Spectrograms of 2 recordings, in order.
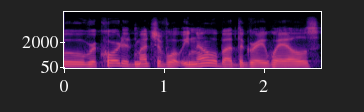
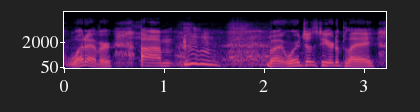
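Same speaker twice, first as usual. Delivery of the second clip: casual whale voice; 5 semitones higher than usual. Pretend. Whale voiced, unbothered reply.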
